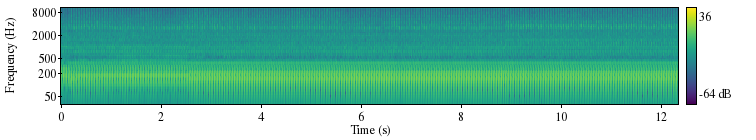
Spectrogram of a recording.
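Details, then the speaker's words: 1987 VoltMaster 4,000 W generator, 8 hp Briggs & Stratton flathead, after compression repair, under 3,000 W load: 120 V near 60 Hz (107 V unloaded). Steady even single-cylinder thrum with firm low beat, no knocks or misses. "It was 107 volts without a load, and once I put that 3,000 watt load on, the voltage came right up to 120 volts, and we were pretty close to 60 hertz. So this thing is doing really well."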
